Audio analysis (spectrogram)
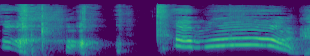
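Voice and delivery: very high, squealed laugh-cry; real overjoyed cry, pitched right up; overcome with delight. Real, not acted. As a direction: let it burst out in a high, emotional squeal. Preacher overcome by his own story.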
